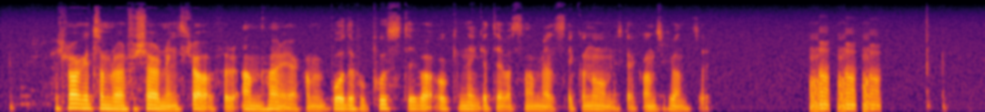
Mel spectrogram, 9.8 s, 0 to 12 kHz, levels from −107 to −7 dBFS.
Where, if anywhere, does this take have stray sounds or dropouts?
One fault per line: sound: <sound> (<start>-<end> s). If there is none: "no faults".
sound: laugh (8.1-8.8 s)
